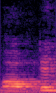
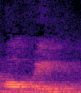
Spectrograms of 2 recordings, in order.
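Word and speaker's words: often: नहीं मेरे प्यारे बच्चों, ऑफ्टेन नहीं पढ़ना, इसको पढ़ना ऑफन, क्योंकि यहाँ पे टी साइलेंट है।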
